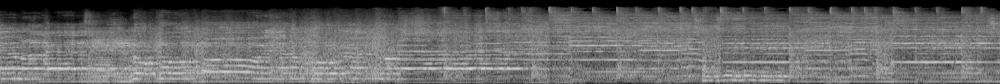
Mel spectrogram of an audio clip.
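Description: Live rock band playing: electric guitars, bass guitar and drum kit, with sung vocals.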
